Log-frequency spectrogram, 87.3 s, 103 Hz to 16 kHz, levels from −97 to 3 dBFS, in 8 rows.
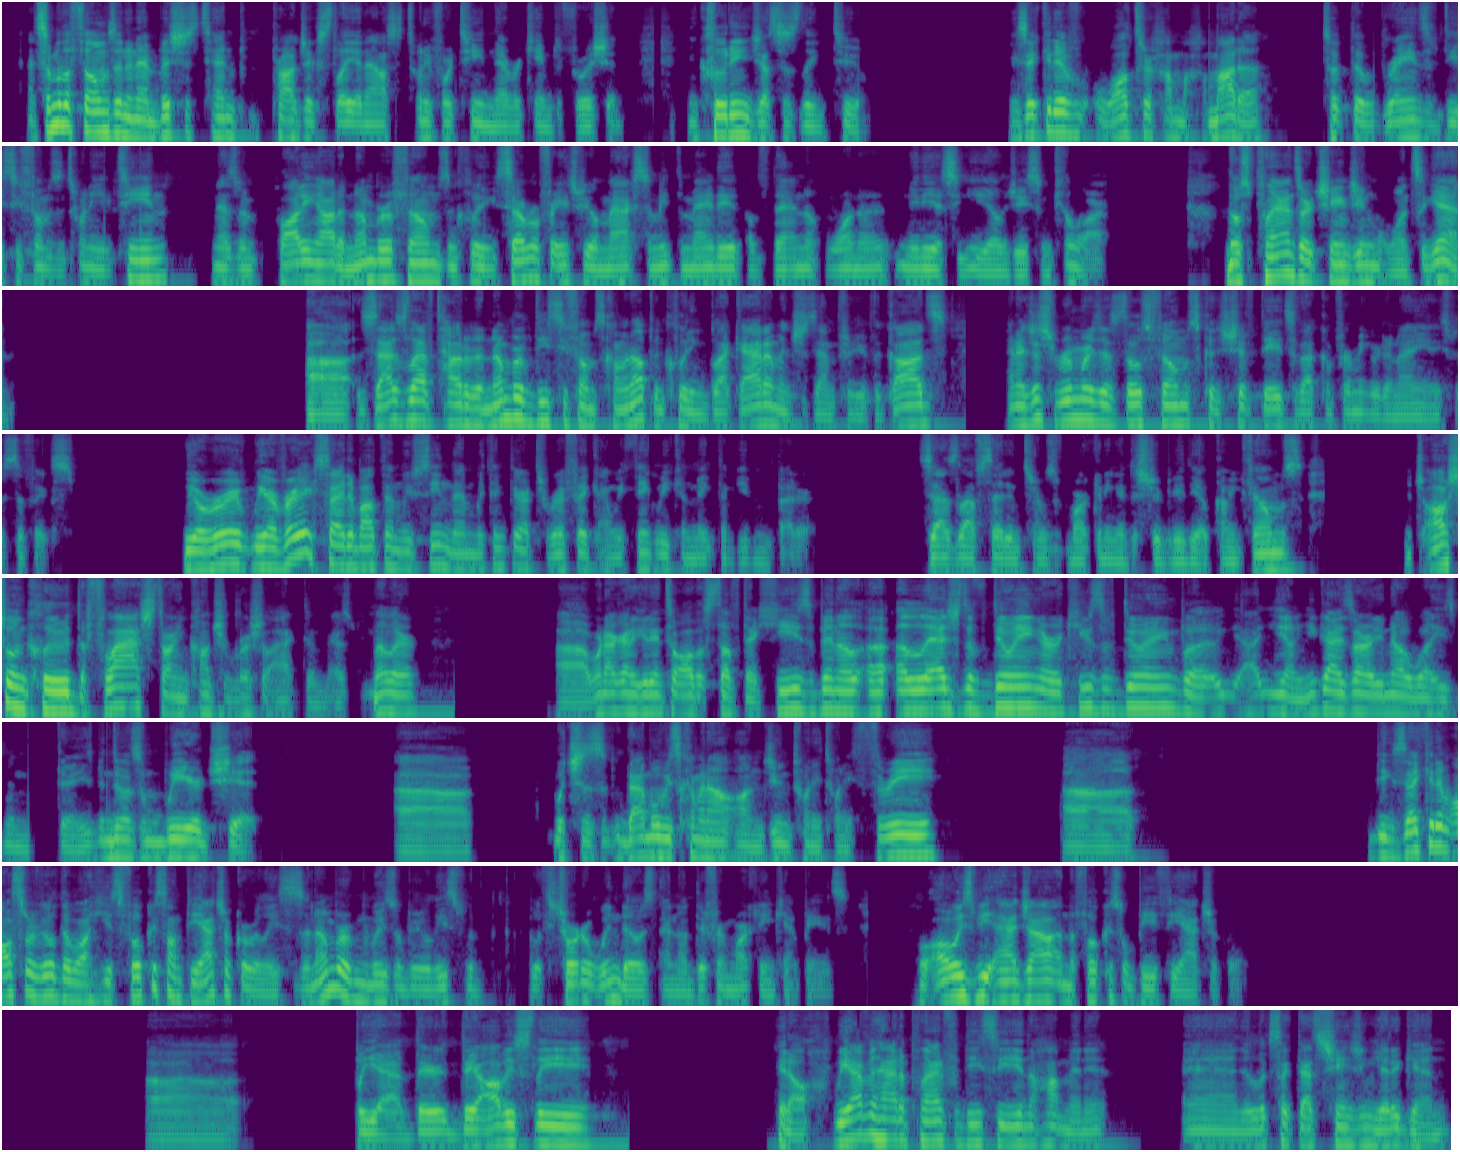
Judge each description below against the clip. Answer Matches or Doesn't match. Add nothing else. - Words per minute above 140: Matches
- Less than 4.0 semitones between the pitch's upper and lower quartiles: Doesn't match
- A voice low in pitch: Matches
